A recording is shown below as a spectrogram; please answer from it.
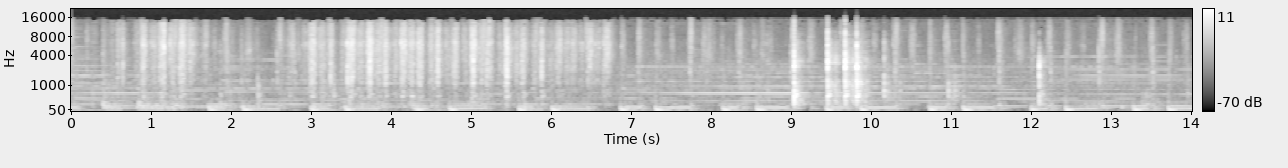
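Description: Background music with a steady beat over repeated rasping strokes of an unpeeled apple rubbed on a flat metal hand grater. A few sharper knocks stand out about nine to ten seconds in.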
